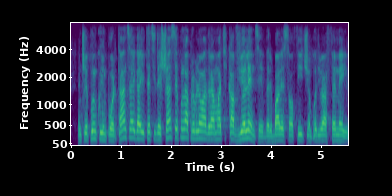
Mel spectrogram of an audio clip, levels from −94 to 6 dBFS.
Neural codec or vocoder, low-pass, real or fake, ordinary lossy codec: none; 7.2 kHz; real; Opus, 24 kbps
